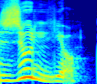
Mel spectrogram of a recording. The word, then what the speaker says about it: julho: A palavra julho, com LH, refere-se ao sétimo mês do ano. Note que o dígrafo LH é pronunciado mais ou menos como as letras LI.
